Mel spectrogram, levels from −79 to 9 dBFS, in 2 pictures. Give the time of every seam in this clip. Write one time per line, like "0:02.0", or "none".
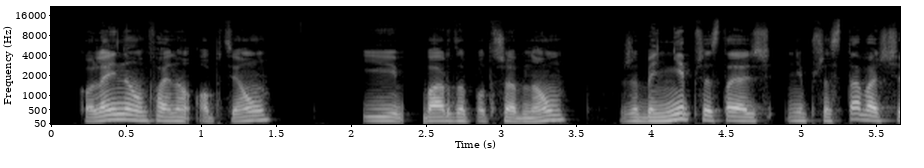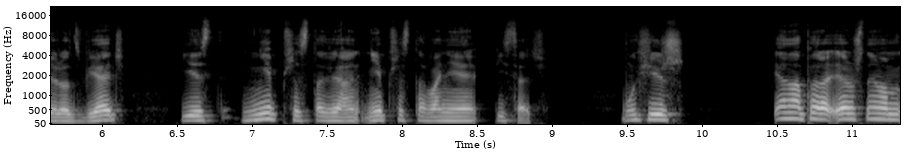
0:02.5
0:09.4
